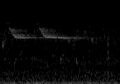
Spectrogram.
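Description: A soft, steady wash of flowing water from a small forest brook, with a couple of thin, high bird chirps trilling over it; quiet and continuous, no voices.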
